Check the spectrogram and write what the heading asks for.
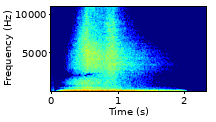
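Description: Whoosh sound effect of a TV news channel's animated logo sting: a hissing swell over a low rumble that rises within the first half-second, then fades and cuts off abruptly at the end.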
